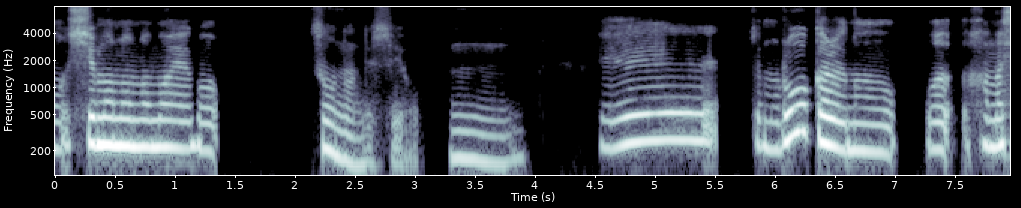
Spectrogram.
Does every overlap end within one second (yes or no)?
yes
